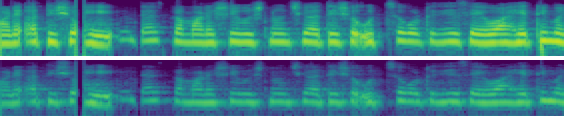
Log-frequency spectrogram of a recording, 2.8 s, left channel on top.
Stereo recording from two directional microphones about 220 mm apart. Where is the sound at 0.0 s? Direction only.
45° left (ahead or behind).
